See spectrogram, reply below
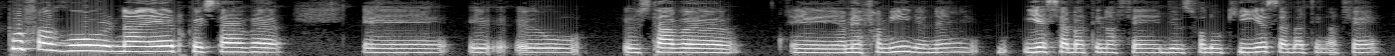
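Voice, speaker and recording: A woman's voice: a little high, little pitch movement, measured pace, dark tone. A Brazilian woman giving an emotional, earnest religious testimony, often asking her listeners "amém?". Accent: Brazilian Portuguese. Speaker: church member giving testimony.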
